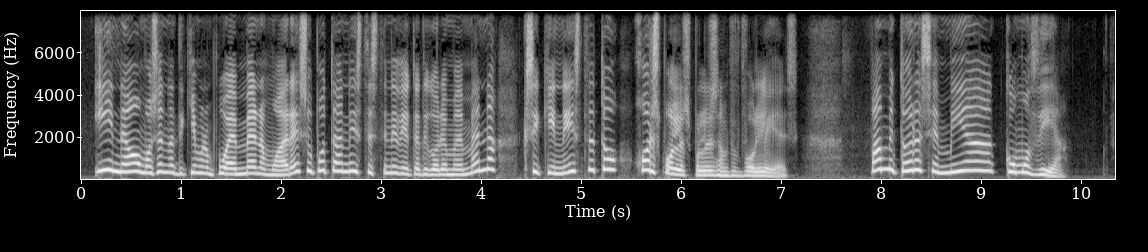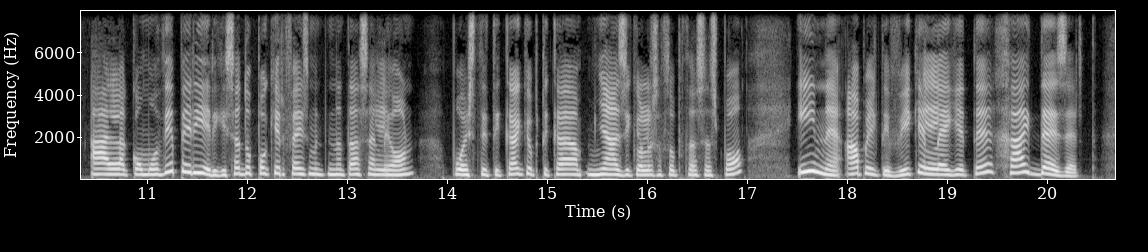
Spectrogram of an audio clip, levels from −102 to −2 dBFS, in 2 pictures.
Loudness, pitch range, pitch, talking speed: -15 LUFS, 235-355 Hz, 265 Hz, 170 wpm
